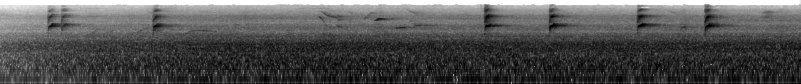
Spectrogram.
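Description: Yellow-headed caracara giving six sharp, high, harsh notes at uneven intervals, with a faint softer chirp between, over steady traffic-like rumble.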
